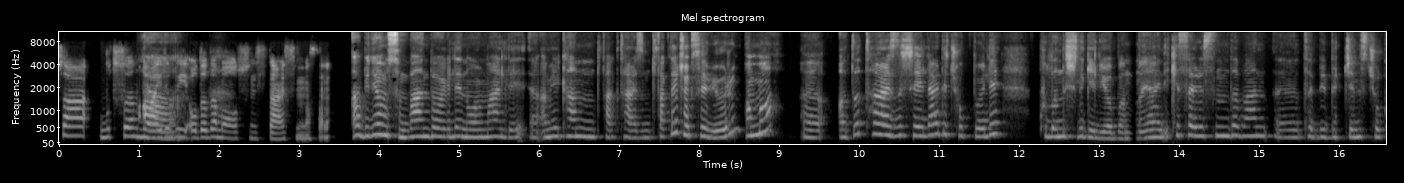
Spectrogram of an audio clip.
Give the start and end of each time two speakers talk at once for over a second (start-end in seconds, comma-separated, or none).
none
